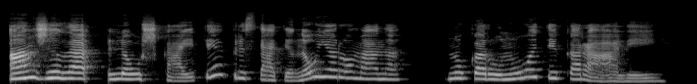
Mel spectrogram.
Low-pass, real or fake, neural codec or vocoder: 14.4 kHz; fake; vocoder, 44.1 kHz, 128 mel bands, Pupu-Vocoder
